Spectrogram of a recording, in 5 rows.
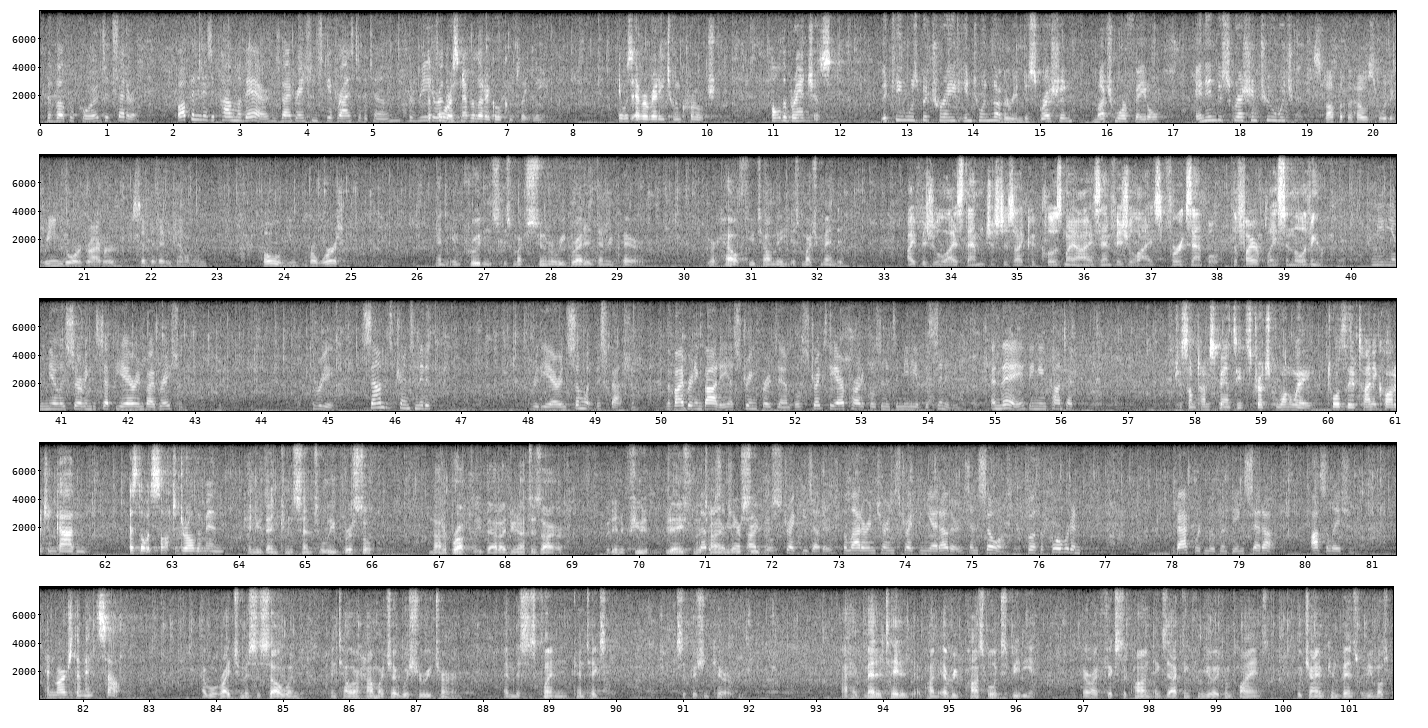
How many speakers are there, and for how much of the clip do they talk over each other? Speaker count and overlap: six, about 2%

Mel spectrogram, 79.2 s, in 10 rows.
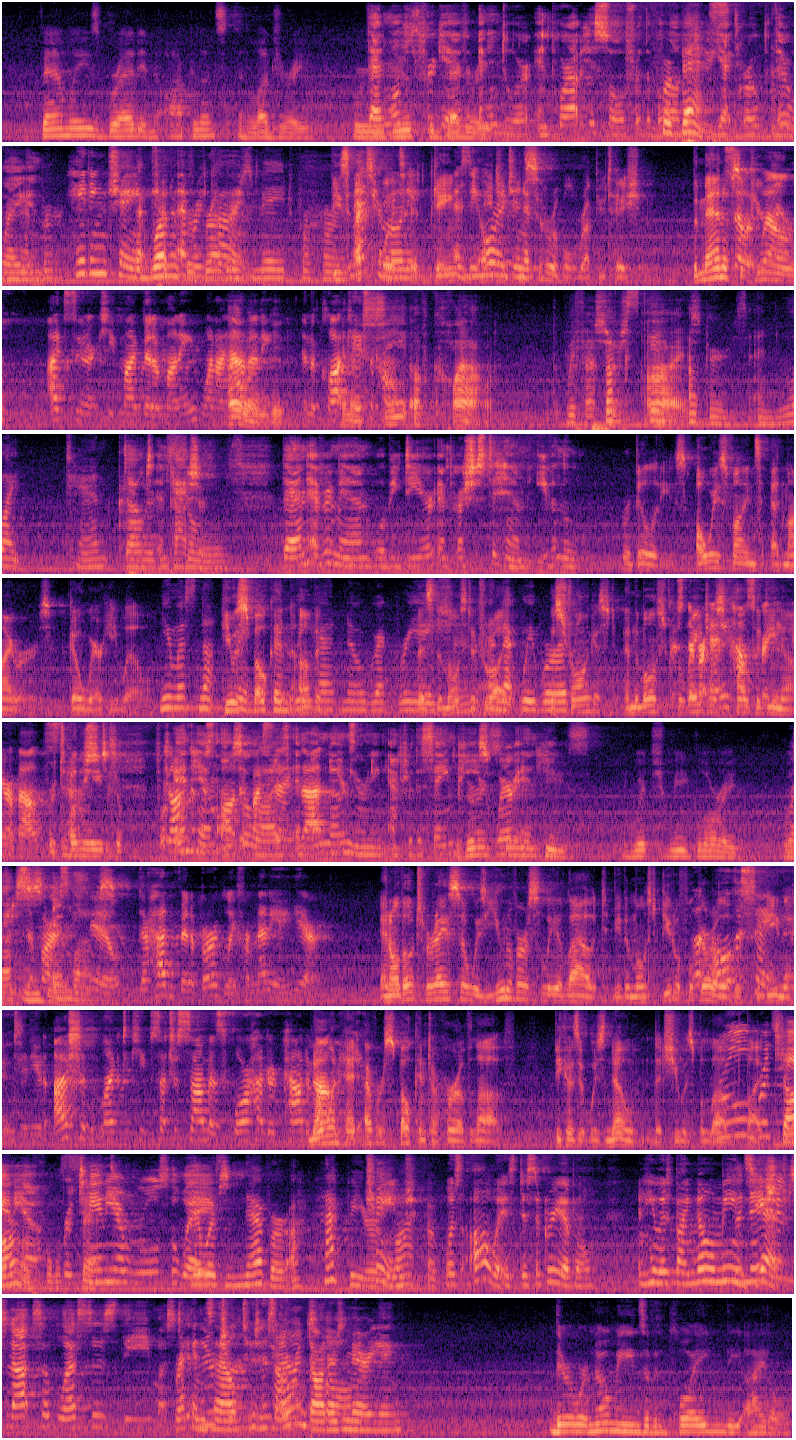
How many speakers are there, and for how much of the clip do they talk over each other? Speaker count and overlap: seven, about 42%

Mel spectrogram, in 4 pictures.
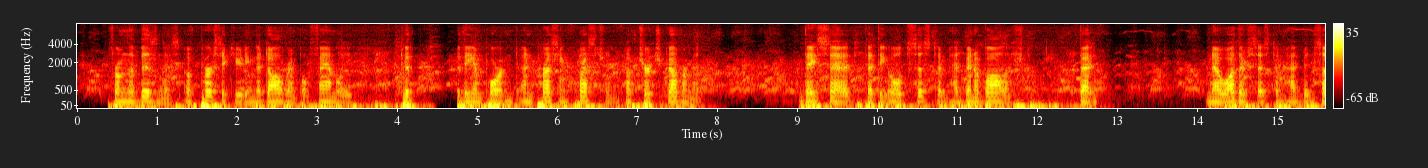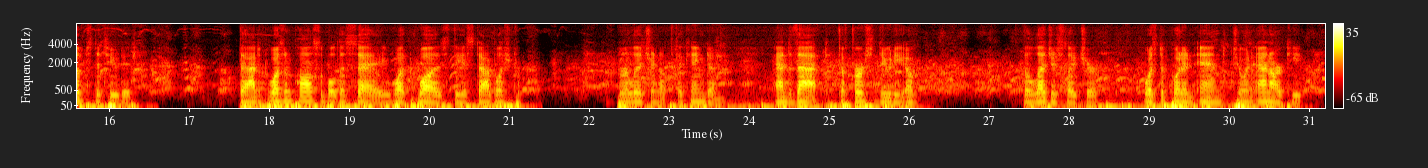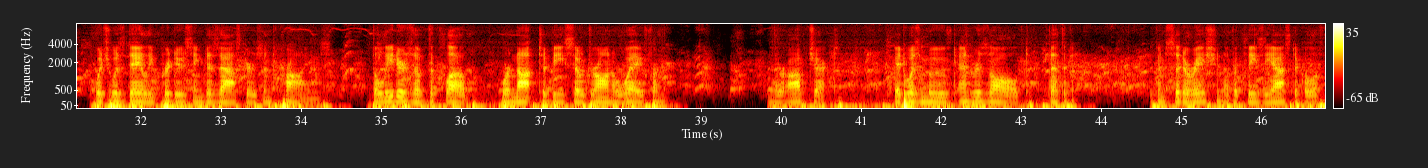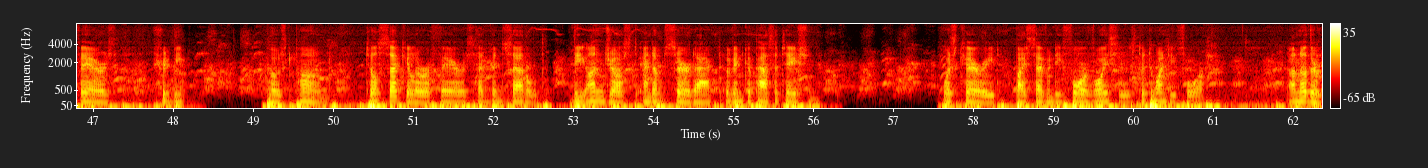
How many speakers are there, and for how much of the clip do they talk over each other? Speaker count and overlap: one, no overlap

